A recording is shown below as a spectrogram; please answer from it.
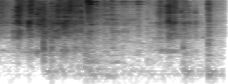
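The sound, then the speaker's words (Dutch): A cup of sticks is shaken until sticks fall out, giving dry clattering rattles. A long burst of rattling is followed by a few shorter, sharper bursts near the end, with no talking. “Een beetje schudden. En zo? Zo, dus dat je net zo lang totdat er eentje uitkomt.”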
